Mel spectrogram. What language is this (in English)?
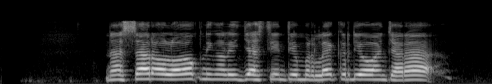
Sundanese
